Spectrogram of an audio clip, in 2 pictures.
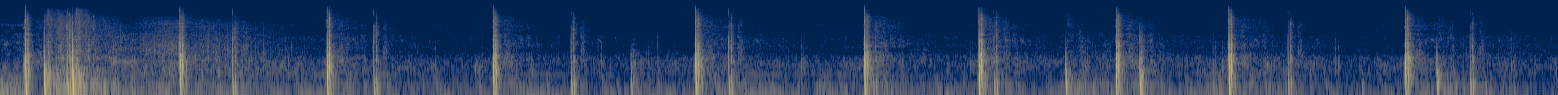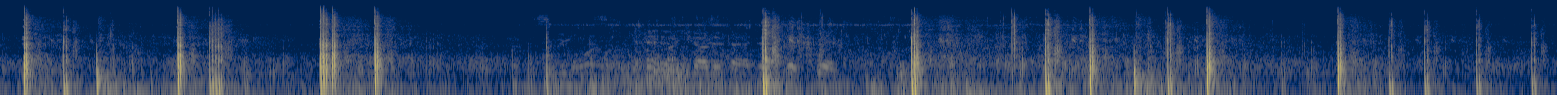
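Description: Aerial fireworks bursting overhead: an irregular run of dozens of sharp bangs and pops, sometimes two or three in quick succession, with a loud cluster at the start and another a little before the middle.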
